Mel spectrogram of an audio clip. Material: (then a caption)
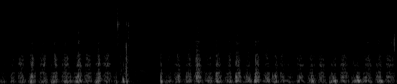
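Cardboard. The tip of a ballpoint pen scratches across a large, hollow, brown corrugated cardboard box while drawing a zigzag line along its edge. A quiet, rapid series of dry, scratchy strokes has a dull, hollow low body, with a brief pause just before the middle as the pen lifts. The strokes then resume at a steady rhythm.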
